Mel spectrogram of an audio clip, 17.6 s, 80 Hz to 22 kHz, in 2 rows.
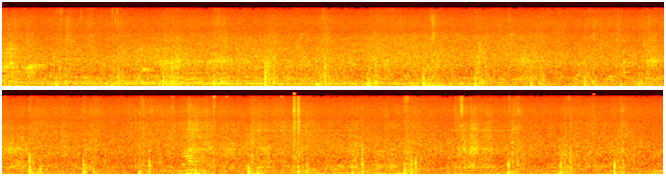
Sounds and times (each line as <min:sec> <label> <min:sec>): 0:00.0 gang durch die altstadt 0:17.6
0:06.2 konversation 0:15.7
